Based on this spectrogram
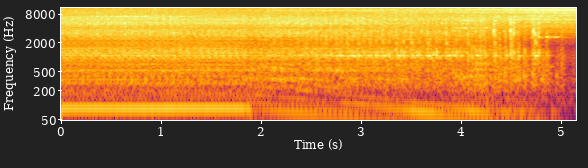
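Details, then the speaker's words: Ford D Series diesel truck, first start after sitting 28 years: the idle surges and sags unevenly, hunting, then the engine cuts out when returned to idle. A sticky governor is suspected; there is a possible miss. "I put it back to idle and she cut herself out, but governor's probably a bit sticky. You could hear how she was hunting there."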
